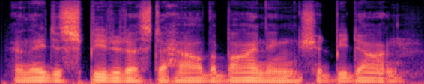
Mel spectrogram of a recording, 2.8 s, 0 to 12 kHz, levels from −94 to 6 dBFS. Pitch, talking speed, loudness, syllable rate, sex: 85 Hz, 235 wpm, -16 LUFS, 5.5 syllables/s, male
